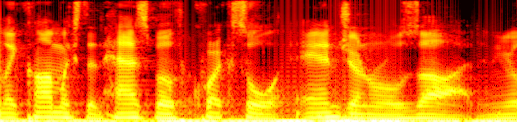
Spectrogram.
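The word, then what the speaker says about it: Quex-Ul: If there's actually a character named I think it's pronounced Quexel, like pretzel.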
